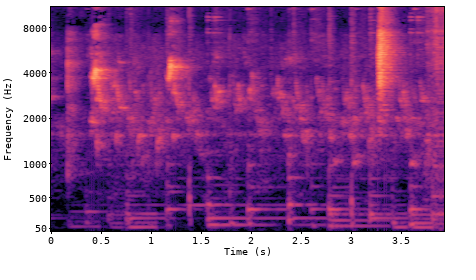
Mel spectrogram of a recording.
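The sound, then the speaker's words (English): Two budgies, one bright yellow and one greenish blue with a yellow head, chirp and chatter nonstop, with a steady stream of warbling calls broken by a few sharp, squawky peaks. The birds sound moderately loud, and no one speaks. “Really distinctive, very pretty little birds.”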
